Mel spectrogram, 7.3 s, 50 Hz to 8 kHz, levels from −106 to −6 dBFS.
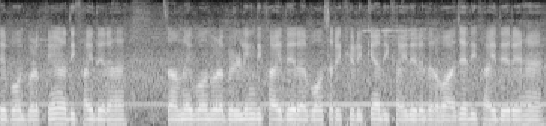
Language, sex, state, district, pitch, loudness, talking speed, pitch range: Bhojpuri, male, Uttar Pradesh, Gorakhpur, 110 Hz, -16 LUFS, 230 wpm, 110-115 Hz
